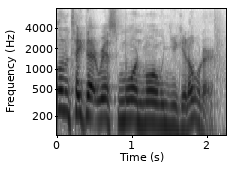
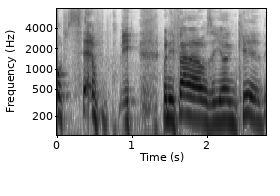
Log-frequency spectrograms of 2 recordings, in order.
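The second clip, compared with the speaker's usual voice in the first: usual speaking voice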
